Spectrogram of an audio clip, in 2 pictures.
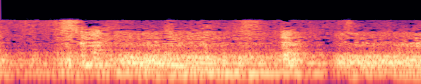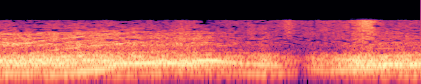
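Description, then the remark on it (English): A car engine roars in the rain and pulls away, its steady rumble climbing in pitch and briefly dipping twice as if shifting gears. No voices. “Then let's get going, will you? Just sitting here in the car in the rain. Let's get moving.”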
